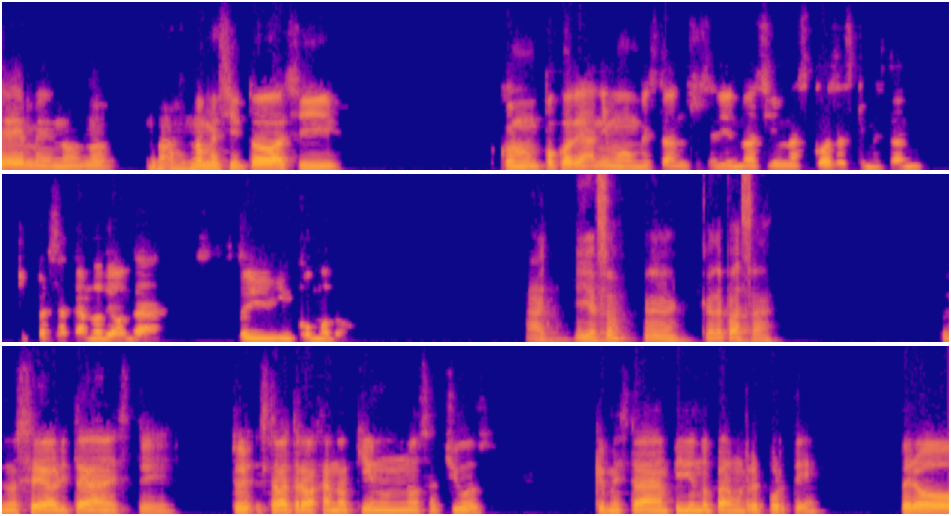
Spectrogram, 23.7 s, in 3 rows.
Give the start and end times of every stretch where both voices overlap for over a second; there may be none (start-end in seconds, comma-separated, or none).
none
